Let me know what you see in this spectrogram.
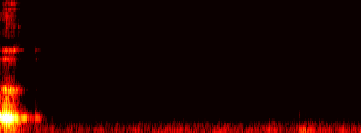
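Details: One short burp at the start, then near silence; burping.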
